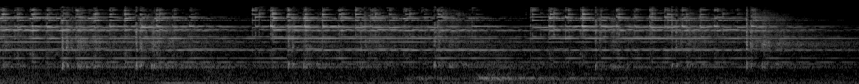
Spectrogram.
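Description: Sanctus bells, a cluster of small altar bells, shaken in three peals about two and a half seconds apart, each ringing on and dying away. They mark the elevation of the chalice at the consecration.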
